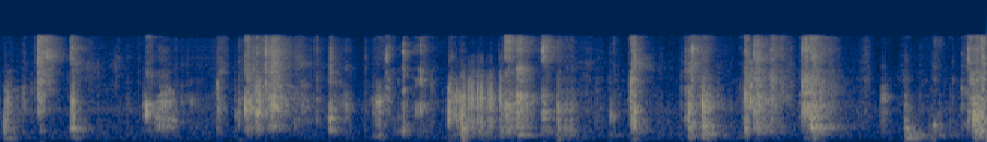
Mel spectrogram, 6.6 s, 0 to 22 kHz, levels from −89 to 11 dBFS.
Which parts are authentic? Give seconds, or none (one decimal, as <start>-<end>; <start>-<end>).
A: 0.0-1.1; 2.6-6.6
